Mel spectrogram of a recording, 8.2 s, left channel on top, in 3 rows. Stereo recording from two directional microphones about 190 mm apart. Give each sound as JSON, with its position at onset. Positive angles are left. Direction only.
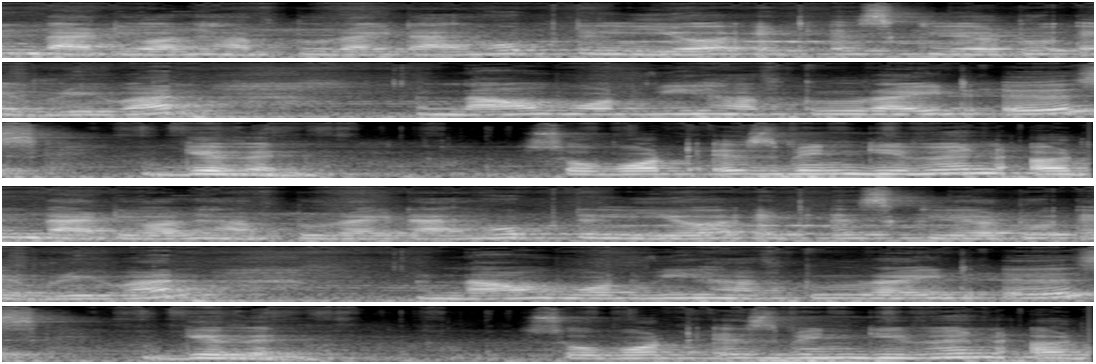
{"t": 0.1, "sound": "a woman's voice", "side_deg": 25}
